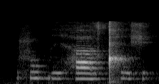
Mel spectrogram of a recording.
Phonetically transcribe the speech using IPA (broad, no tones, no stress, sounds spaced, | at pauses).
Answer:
ɬ u b e̤ h a z ǃʰ ə̤ ʃ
